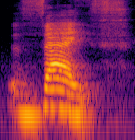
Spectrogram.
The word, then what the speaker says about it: vijf: So for the V, it's vijf. Vijf means five, vijf. But then, if they don't pronounce the V strongly enough, they might end up saying wijf.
